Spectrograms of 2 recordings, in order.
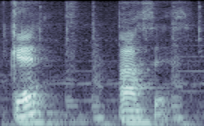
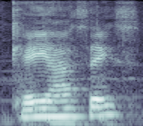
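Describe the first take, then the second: First: Qué has a short pure e vowel. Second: Qué has a gliding ay vowel. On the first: The speaker calls it right. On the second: The speaker calls it wrong. "you never want to say K"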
